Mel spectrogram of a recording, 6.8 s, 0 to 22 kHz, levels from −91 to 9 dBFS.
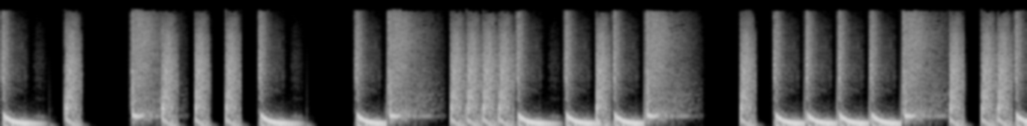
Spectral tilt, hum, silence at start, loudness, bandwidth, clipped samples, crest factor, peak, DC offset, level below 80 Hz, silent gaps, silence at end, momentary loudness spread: -4 dB/octave; none; 0 s; -14 LUFS; 17 kHz; under 0.1%; 12 dB; 0 dBFS; under 0.1%; -18 dBFS; 0.64-0.85 s, 2.10-2.35 s, 4.69-4.92 s; 0 s; 6 LU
